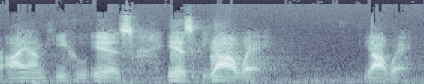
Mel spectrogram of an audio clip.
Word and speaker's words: Yahweh: but their English equivalents would look like a J-H-W-H, without any vowel, with some markings there to indicate where the vowel went. So those who know the Hebrew language best say that the closest pronunciation was Yahweh.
